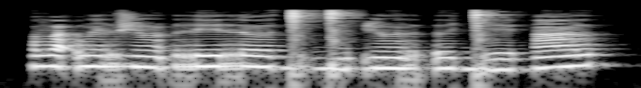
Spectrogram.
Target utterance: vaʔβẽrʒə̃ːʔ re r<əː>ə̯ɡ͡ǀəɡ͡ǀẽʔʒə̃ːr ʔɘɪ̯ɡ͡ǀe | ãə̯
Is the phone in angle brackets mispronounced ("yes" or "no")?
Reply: yes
